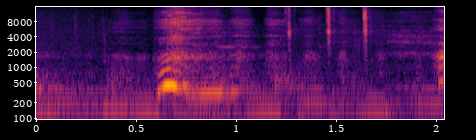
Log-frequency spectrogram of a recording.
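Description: A short, loud gasp about half a second in, its pitch rising then falling, over background music with steady low notes.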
